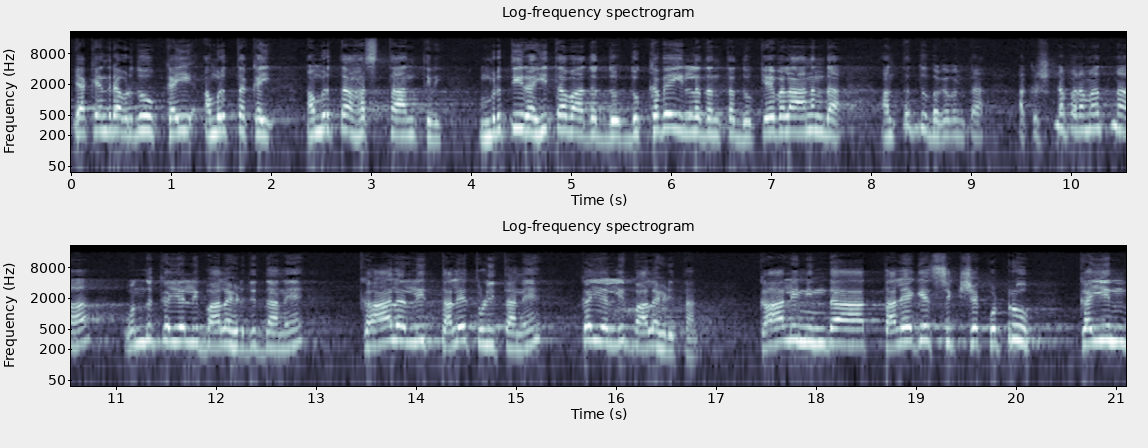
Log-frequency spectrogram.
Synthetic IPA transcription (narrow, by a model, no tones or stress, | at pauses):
jaːkeːnd̪ɐɾeɐʋɐɾɐd̪ukɐjɐmɾt̪ɐkɐj | ɐmɾɯt̪ɐɦɐst̪aːnt̪iʋi | mɾut̪iɾɐɦit̪ɐʋaːd̪ɐd̪ːud̪ukʰːɐʋe̞ːilːɐd̪ɐnt̪ɐd̪ːukeːʋɐlɐaːnɐnd̪ɐ | ɐnt̪ɐd̪ːubʱɐɡɐʋɐnt̪ɐ | aːkɾiʂɳɐpɐɾɐmaːt̪mɐo̞nd̪ukɐjːɐlːibaːlɐɦiɽid̪id̪ːaːne̞ | kaːlɐlːit̪ɐle̞t̪uɭit̪aːne̞ | kɐjːɐlːibaːlɐɦiɽit̪a̰ːne | kaːlinind̪ɐt̪ɐleɡeʃikʂeko̞ʈɾukɐjːin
